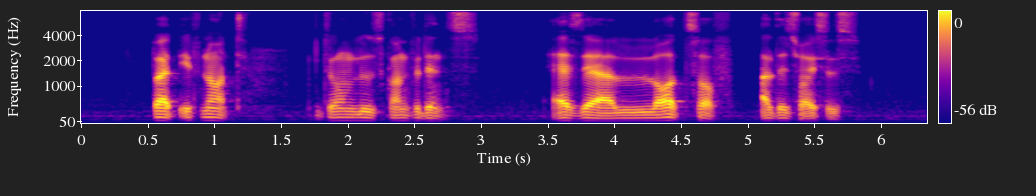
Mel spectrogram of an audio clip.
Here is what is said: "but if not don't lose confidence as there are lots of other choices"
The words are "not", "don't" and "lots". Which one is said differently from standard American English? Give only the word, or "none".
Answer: none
